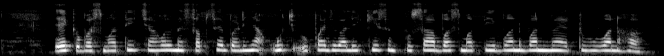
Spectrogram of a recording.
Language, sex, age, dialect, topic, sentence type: Bhojpuri, male, <18, Northern, agriculture, question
